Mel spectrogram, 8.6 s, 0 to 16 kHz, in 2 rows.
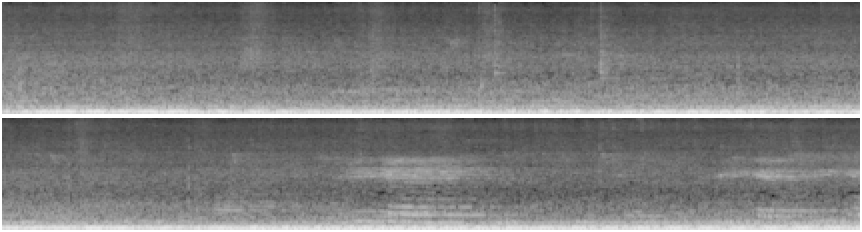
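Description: Toyota 86's flat-four engine idling, a steady low rumble.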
